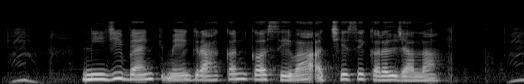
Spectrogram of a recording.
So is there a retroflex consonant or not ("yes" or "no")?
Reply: no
